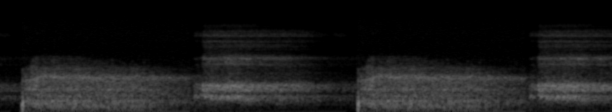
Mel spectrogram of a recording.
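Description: Darth Vader's mechanical respirator breathing, a looped sound-effect sample played from a beat-making app's FX pad. It is a slow, hissing in-and-out through the mask, each half of the breath starting abruptly, two full breaths in all.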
